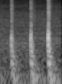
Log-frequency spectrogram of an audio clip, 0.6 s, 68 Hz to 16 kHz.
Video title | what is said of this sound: 2022 Volvo XC90 - Is It The ULTIMATE Luxury SUV To Buy? | it sounds like that when you knock on that area right there that's actually very soft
